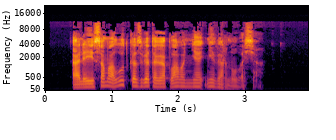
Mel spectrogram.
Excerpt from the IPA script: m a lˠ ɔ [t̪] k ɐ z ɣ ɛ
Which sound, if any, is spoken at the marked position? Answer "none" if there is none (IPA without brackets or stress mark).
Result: t̪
